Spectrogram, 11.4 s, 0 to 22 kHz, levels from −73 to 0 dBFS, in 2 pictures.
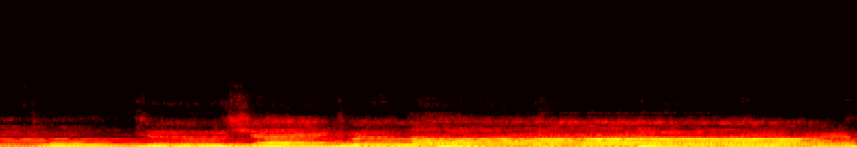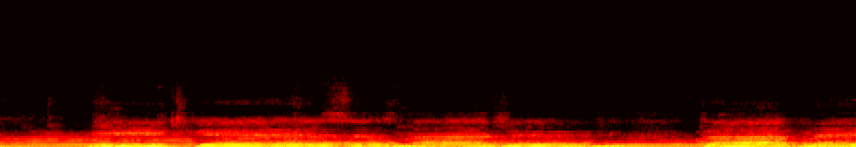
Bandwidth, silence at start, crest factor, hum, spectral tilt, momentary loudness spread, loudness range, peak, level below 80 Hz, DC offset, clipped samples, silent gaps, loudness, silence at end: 7 kHz; 0 s; 16 dB; none; -9.5 dB/octave; 6 LU; 3 LU; -6 dBFS; -40 dBFS; under 0.1%; under 0.1%; none; -22 LUFS; 0 s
